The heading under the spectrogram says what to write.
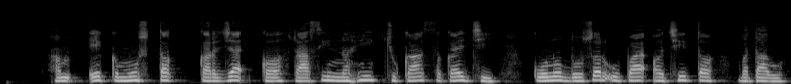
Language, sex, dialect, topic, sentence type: Maithili, female, Southern/Standard, banking, question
